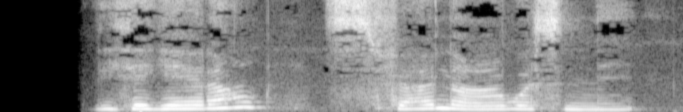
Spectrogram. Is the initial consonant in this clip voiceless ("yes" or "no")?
no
